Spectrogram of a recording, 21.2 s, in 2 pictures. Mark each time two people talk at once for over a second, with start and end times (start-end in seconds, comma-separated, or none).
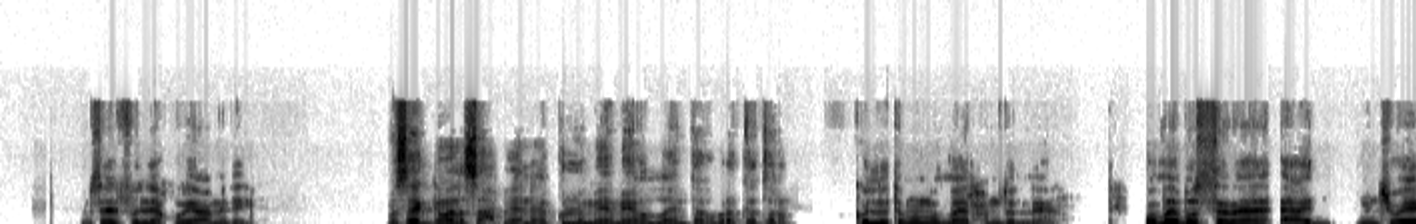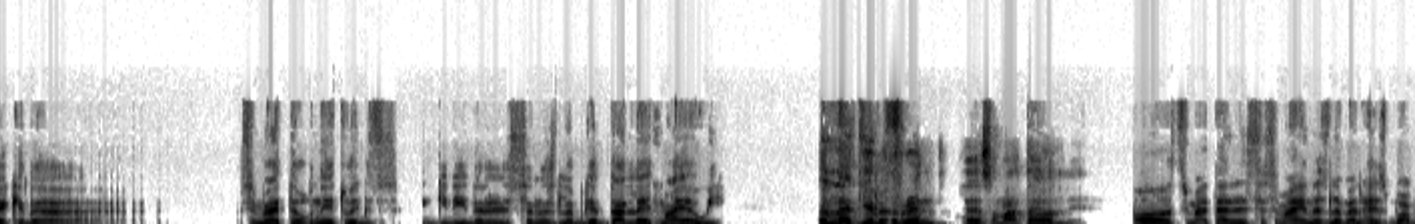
none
